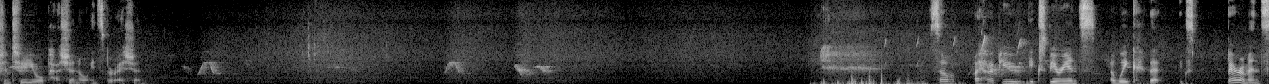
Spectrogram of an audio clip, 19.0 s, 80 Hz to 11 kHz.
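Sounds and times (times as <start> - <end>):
bird chirps: 2.8 - 3.4, 6.7 - 7.0, 7.7 - 8.3
microphone handling noise: 12.1 - 15.5.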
